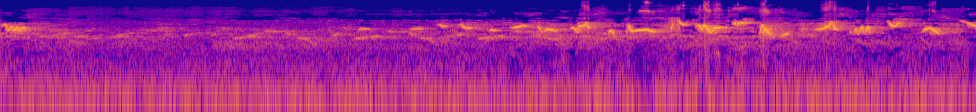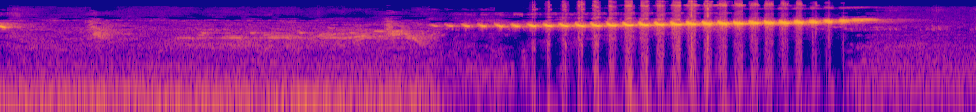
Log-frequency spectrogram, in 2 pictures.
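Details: Male bird calling for a mate: a rhythmic series of high, quick chirps, then a pause and a long, loud whistle rising smoothly in pitch.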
